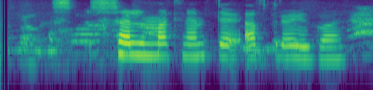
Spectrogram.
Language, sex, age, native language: Icelandic, female, 10, Icelandic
